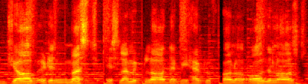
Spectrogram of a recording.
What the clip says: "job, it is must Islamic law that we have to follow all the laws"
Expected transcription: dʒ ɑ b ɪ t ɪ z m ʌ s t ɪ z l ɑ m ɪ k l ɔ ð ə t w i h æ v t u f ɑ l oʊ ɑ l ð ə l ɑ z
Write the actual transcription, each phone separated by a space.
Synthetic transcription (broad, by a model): dʒ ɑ b ɪ t ɪ z m ʌ s t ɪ s l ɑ m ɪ k l ɔ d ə t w i h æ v t u f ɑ l oʊ ɑ l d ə l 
